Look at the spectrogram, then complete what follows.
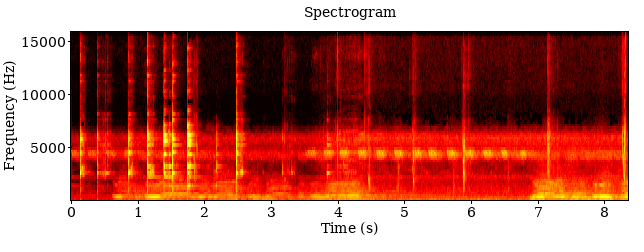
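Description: A metal spoon scraping and clinking on a ceramic plate, with several sharp clicks. Under it, crickets chirp steadily, and a voice from a mosque loudspeaker chants long held notes.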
